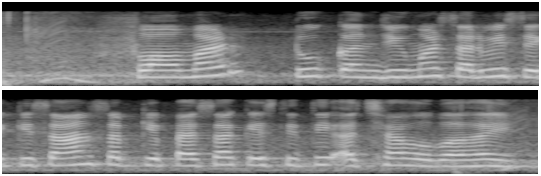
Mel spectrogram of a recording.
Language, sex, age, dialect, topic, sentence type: Magahi, female, 25-30, Western, agriculture, statement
